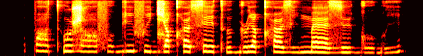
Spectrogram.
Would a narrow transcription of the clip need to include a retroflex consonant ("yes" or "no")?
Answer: yes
